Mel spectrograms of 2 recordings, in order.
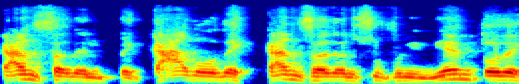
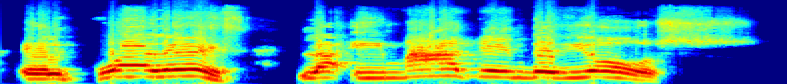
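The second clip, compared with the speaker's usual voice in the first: full-force preaching; 4 semitones higher, slower than usual. Real, not acted. Preacher proclaims the gospel to the congregation, slow and forceful. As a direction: proclaim it to the whole church.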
